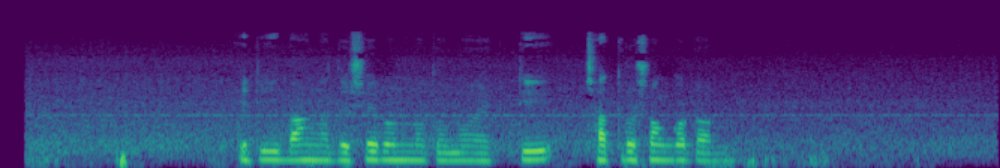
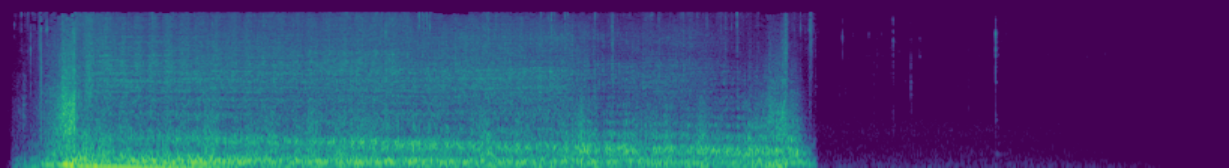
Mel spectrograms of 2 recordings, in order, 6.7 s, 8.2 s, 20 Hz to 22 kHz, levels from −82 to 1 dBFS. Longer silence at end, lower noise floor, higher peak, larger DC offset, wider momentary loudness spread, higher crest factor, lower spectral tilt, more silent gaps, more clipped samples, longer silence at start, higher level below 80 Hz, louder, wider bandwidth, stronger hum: second, 0.05 s vs 2.75 s; second, -46 dBFS vs -82 dBFS; about the same, -2 dBFS vs -4 dBFS; neither; first, 24 LU vs 7 LU; about the same, 24 dB vs 20 dB; first, -7 dB/octave vs -5 dB/octave; neither; neither; about the same, 0.15 s vs 0.1 s; second, -52 dBFS vs -30 dBFS; about the same, -24 LUFS vs -24 LUFS; second, 11 kHz vs 17 kHz; neither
